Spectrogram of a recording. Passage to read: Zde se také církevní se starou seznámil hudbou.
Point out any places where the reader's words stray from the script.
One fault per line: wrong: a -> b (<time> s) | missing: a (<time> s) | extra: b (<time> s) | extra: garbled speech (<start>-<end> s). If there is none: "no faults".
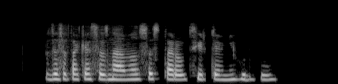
wrong: církevní -> seznámil (0.9 s)
wrong: seznámil -> církevní (1.9 s)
